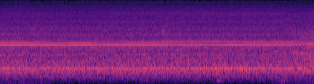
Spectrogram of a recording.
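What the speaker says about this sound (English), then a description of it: "you can plug your pump back in, turn it back on, and proceed with filling" An electric pump fills a garden tractor tire with liquid ballast through a hose on the valve stem, giving a steady, even motor whine and hum that holds without a break from start to finish.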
